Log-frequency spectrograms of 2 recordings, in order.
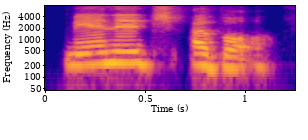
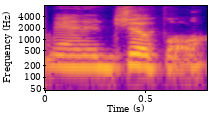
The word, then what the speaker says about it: manageable: So we do need the E here to make the J sound. So if we only have G and A together, it makes a hard G sound, not the J sound, J that we want.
